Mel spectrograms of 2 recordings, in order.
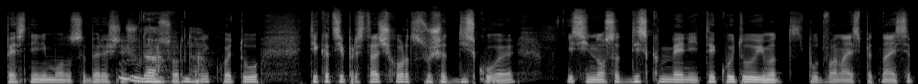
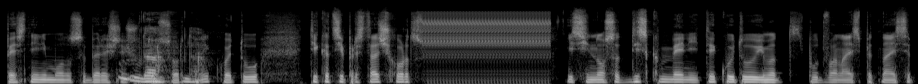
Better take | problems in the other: first | audio freezing; at 4.5 s for 1.5 s

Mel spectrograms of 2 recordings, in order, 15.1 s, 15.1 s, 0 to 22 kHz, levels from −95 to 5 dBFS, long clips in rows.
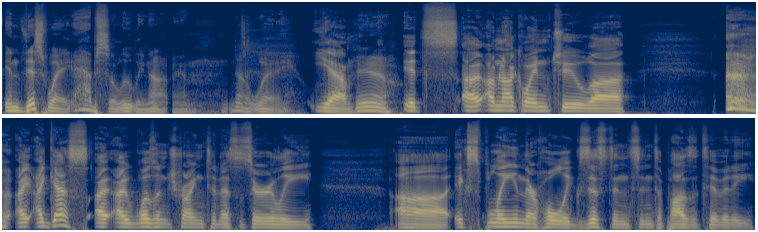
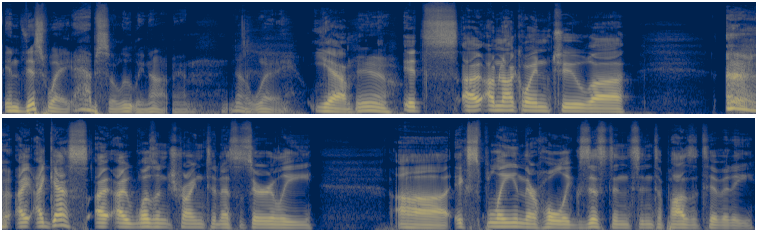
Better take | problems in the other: neither | none

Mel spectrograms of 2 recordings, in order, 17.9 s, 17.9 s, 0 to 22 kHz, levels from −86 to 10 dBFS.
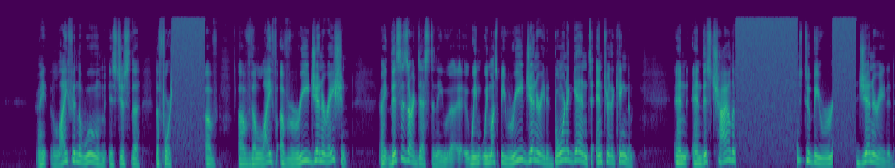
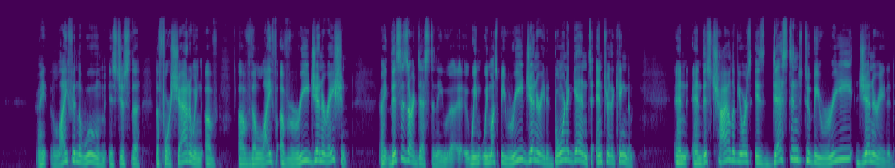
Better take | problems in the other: second | audio cutting out; filled with static; at 3.5 s for 0.5 s, at 15 s for 1 s and at 17 s

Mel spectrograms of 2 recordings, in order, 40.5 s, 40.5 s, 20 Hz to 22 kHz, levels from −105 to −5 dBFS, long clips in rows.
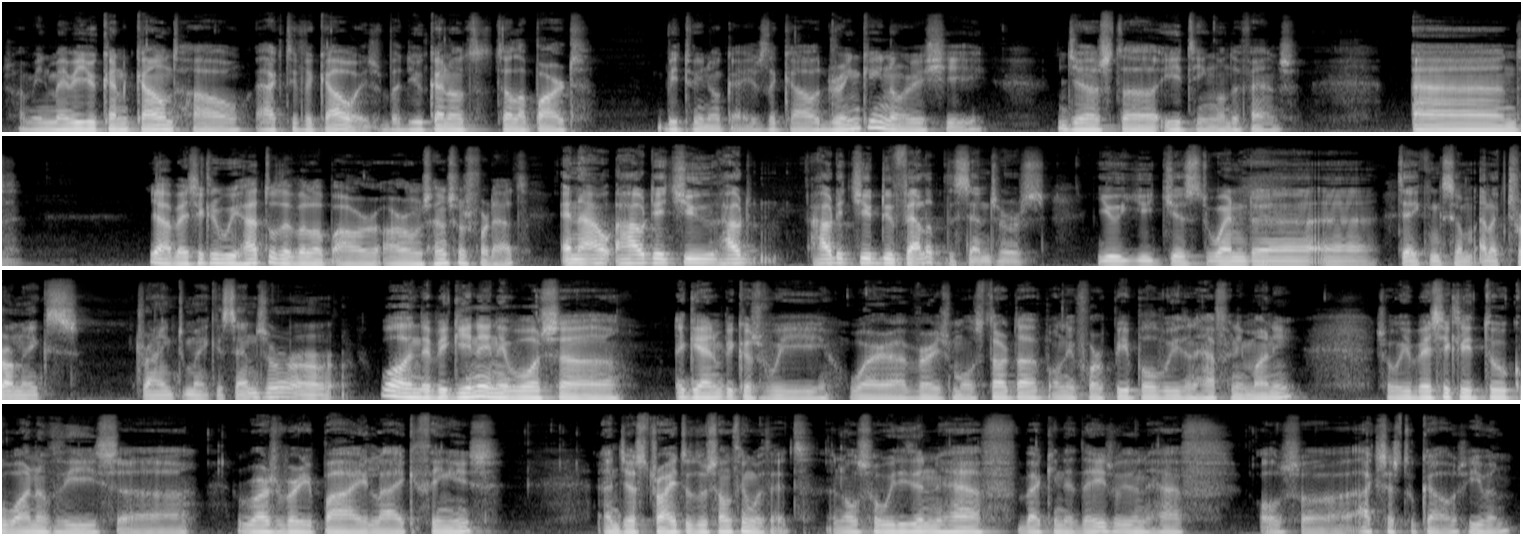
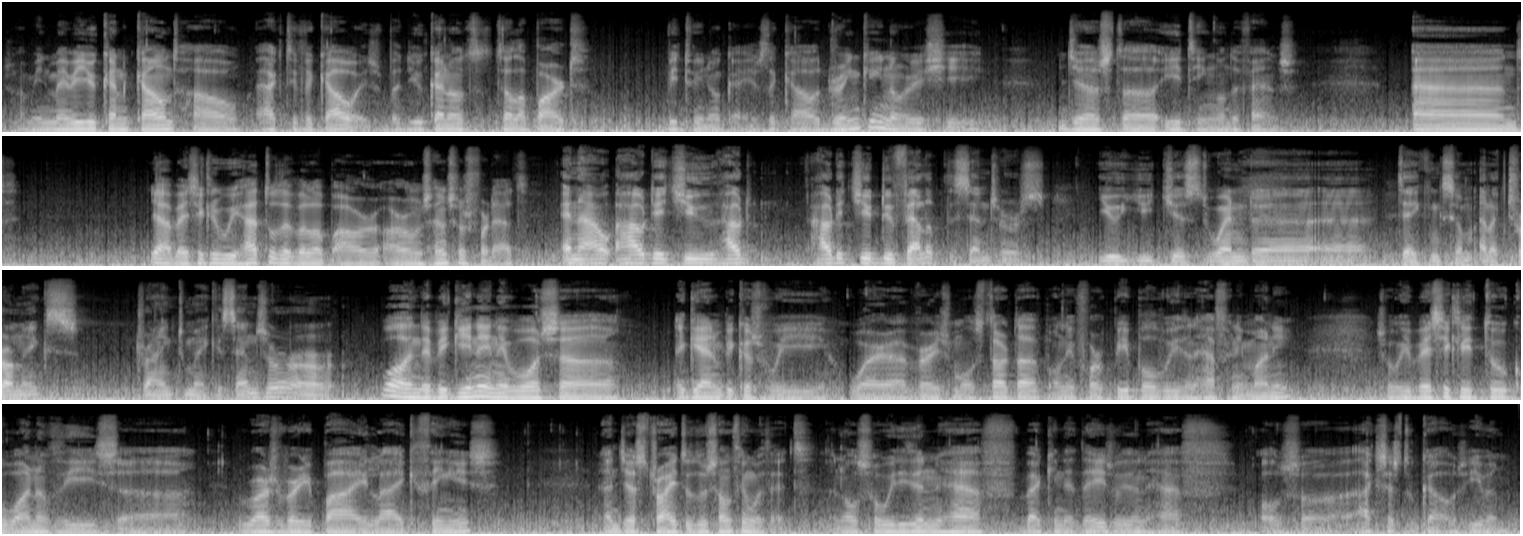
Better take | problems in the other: first | wind noise on the microphone; occasional gusts; 15 dB below the speech

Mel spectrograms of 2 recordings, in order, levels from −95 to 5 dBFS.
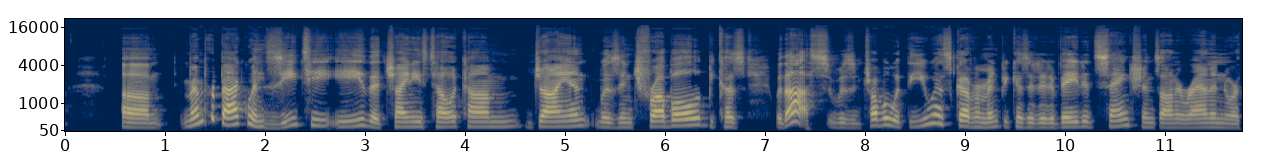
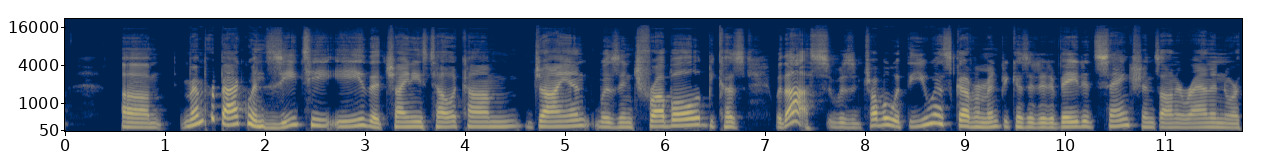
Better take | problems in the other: second | thin; very; fading below 650 Hz

